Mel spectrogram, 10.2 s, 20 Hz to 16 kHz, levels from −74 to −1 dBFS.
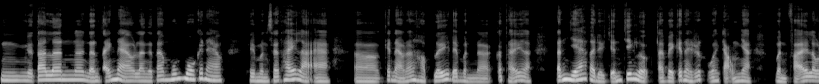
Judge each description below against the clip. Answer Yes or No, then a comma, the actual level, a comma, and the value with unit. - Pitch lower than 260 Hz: Yes, low, 135 Hz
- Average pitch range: Yes, average, 4.6 semitones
